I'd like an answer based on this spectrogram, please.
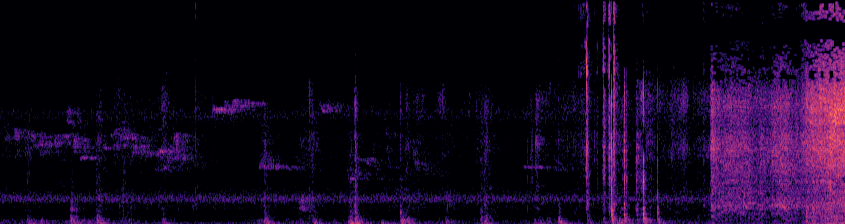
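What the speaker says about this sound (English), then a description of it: "Start the car and check how is everything going on." A Vauxhall Corsa engine is started after a clutch replacement, a cranking sequence with door and interior clunks, ending in a louder surge as the engine catches.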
